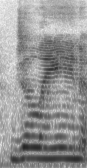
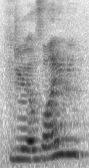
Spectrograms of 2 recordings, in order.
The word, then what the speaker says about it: Ghislaine: Ghislaine? Yeah. But I think it's pronounced Ghislaine or Ghislaine. Yeah, no, yeah. Everything is silent except for the G and the Elaine. So, yeah, the H and the S.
